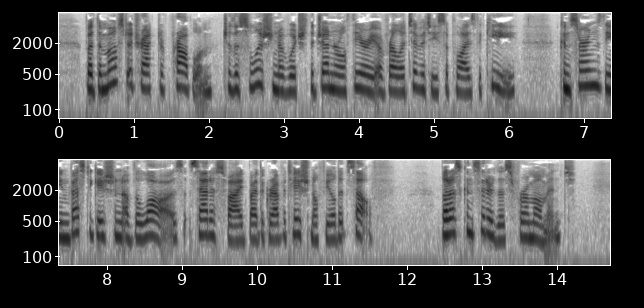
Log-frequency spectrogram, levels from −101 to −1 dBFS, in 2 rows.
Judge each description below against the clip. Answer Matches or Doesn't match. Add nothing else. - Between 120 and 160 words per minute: Matches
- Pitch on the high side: Matches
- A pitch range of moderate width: Matches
